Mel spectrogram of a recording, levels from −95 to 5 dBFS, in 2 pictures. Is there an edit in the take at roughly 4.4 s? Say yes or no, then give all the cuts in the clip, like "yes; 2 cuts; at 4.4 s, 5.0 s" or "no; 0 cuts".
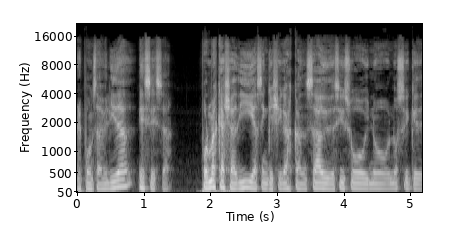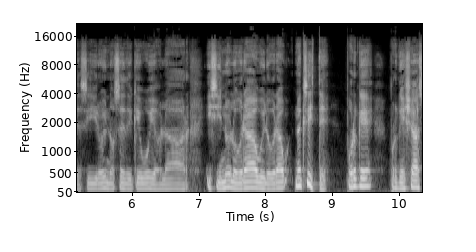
no; 1 cut; at 8.4 s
